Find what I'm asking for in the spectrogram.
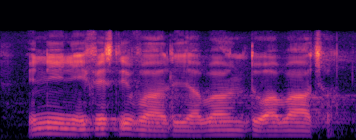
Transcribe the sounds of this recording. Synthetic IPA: ḭniniːfestʼivalijaɓantʼuaɓaːt͡ʃʰa̰

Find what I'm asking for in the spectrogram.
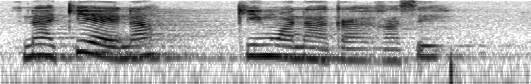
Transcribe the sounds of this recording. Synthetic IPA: nakʼɪɛnakʼɪŋwanakʼaɣasɪ

